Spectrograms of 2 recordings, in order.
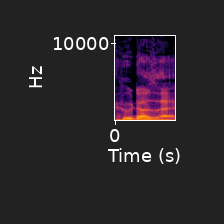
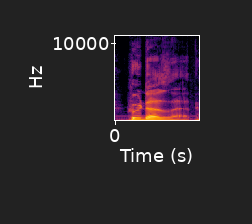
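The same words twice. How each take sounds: First: Said in the usual way. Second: Louder, incredulous who does that; exasperated. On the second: Real, not acted. Vlogger baffled by tourists asking students, loud disbelief. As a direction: throw up your hands at it, loud.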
